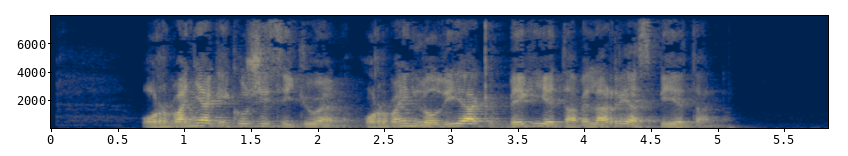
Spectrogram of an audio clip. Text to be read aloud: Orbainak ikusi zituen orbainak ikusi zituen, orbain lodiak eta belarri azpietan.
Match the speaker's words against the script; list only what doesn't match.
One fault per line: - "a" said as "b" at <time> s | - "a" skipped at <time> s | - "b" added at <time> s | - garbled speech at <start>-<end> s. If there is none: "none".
- "orbainak ikusi zituen" skipped at 2.2 s
- "begi" added at 3.5 s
